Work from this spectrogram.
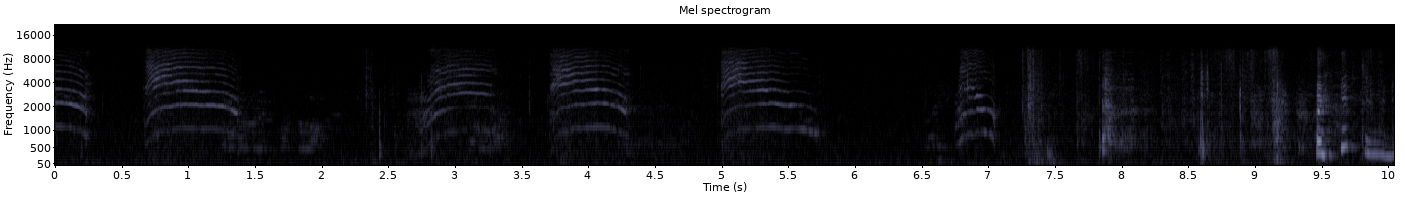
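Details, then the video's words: Five-week-old kitten, indoors, too young to leave and wanting to play: four loud, drawn-out meows with a rising then falling arch, about a second apart, followed by rustling, handling noises and a woman's voice. "Talking Kitten"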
